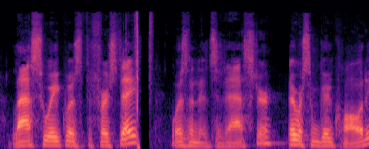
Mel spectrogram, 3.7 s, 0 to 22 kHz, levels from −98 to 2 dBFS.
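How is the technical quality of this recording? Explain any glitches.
Two faults are audible in the speech.

From 1.32 to 1.53 s there is a wireless microphone squelch dropout. The FM radio signal fades until the receiver's squelch closes, muting the output for about 122 ms. Hiss rises briefly, near silence follows, then the voice returns.

At 2.87 to 2.91 s comes a short stall from a late packet. A packet missed its playout time, so the receiver held the last sound for 22 ms until it arrived, then resumed where it left off. Nothing is lost; one sound lingers slightly too long.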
